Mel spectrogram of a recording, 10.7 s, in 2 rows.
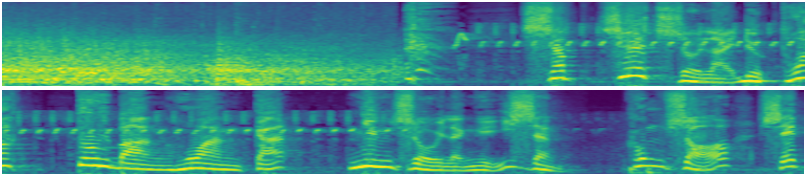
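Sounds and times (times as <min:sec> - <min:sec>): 
heavy rain downpour: 0:00.0 - 0:07.1
speech: 0:03.6 - 0:10.7.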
